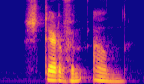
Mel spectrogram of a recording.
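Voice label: "sterven aan", Dutch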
